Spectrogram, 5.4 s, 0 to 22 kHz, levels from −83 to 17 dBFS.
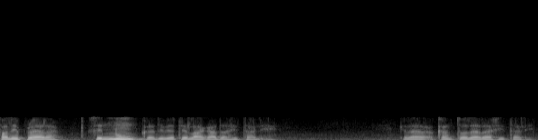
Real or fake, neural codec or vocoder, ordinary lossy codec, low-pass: real; none; none; 3.6 kHz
